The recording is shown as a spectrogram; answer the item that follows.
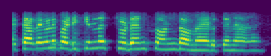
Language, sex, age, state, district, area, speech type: Malayalam, female, 30-45, Kerala, Idukki, rural, conversation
